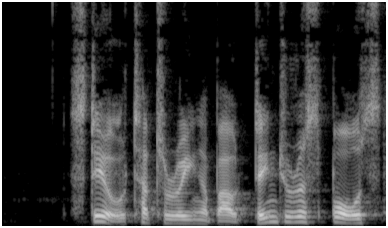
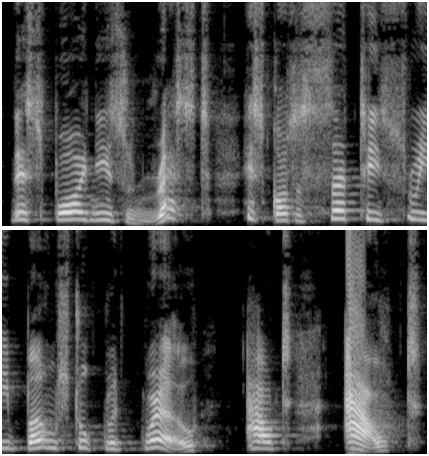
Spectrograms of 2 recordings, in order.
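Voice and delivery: high, slow, scolding shout; 12 semitones higher, 7 dB louder, slower than usual. A narrator's reading. School matron ordering visitors away from her patient, shouting.

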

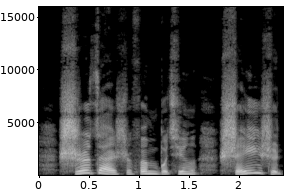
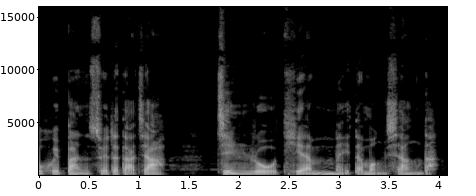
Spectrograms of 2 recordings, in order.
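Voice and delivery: lower, softer lulling goodnight; bedtime sign-off; 6 semitones lower, 3 dB quieter than usual. Acted. Storyteller tells the little one to close eyes and sleep, soft and low. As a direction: ease the child toward sleep.

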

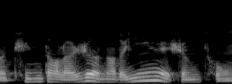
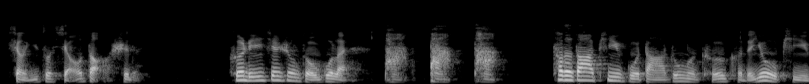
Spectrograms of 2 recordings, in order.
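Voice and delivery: lively storyteller, key phrases punched higher and louder; story reading to children; 4 semitones higher, 4 dB louder than usual. A narrator's reading. Telling children of Mr. Beaver's spanking, lively storytelling. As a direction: tell it vividly to the little ones.

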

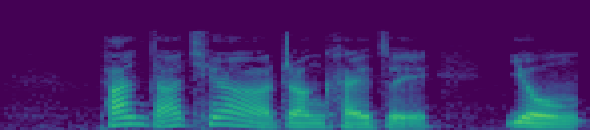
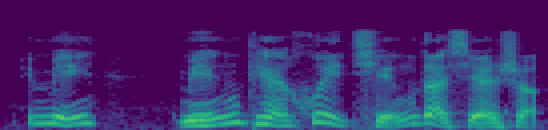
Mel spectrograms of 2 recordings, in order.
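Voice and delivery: a stuttered start, jumping much higher; stammering; 9 semitones higher than usual. A narrator's reading. Pantacha stammers to the lieutenant, pitched higher. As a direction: trip over the first word, anxious to please. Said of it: "潘达恰结结巴巴地说".

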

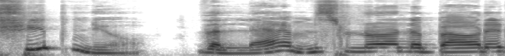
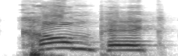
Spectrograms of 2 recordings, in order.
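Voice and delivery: higher summons to an animal; coaxing farmer; 6 semitones higher, 4 dB louder than usual. A narrator's reading. Farmer taps pail for the pig, coaxing. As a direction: lightly call the pig over. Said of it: "said Mister Zuckerman".

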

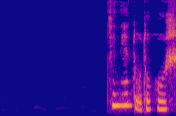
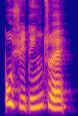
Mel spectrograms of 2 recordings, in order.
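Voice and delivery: much louder sharp order; stern rebuke; 3 semitones higher, 7 dB louder than usual. A narrator's reading. Mother silencing the crow, loud stern rebuke. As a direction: cut the back-talk off firmly. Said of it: "欢妈妈说".

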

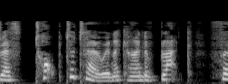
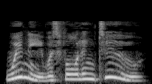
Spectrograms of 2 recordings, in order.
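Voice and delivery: plain reading voice

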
